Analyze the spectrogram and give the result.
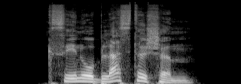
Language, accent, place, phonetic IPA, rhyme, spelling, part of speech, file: German, Germany, Berlin, [ksenoˈblastɪʃm̩], -astɪʃm̩, xenoblastischem, adjective, De-xenoblastischem.ogg
- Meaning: strong dative masculine/neuter singular of xenoblastisch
